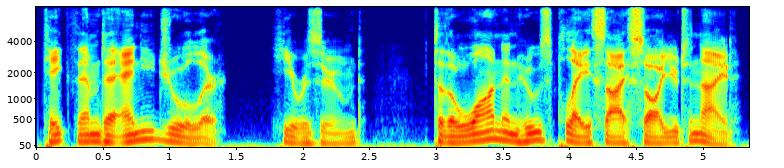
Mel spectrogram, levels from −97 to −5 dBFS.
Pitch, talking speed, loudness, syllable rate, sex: 95 Hz, 190 wpm, -20 LUFS, 5.9 syllables/s, male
